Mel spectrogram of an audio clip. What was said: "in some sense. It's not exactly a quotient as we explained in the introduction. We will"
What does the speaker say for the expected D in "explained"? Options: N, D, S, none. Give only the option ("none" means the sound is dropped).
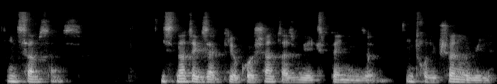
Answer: none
